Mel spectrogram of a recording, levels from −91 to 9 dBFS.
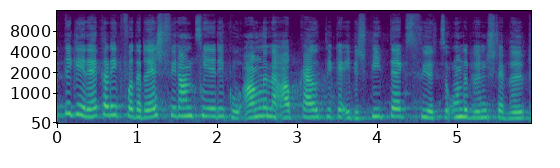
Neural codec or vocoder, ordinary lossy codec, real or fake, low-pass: codec, 44.1 kHz, 3.4 kbps, Pupu-Codec; none; fake; 14.4 kHz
